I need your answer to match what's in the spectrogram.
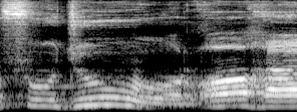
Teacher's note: یہاں پر واو کے اوپر جزم ہے تو واو کو جیم سے ملا کر پڑھیں گے، فجو، اور کھینچ کر پڑھیں گے کیونکہ یہاں پر واو مدہ بھی ہو رہا ہے، واو ساکن سے پہلے پیش ہے تو واو مدہ ہو تو ایک الف کے برابر اس کو کھینچ کر پڑھیں گے، را کو موٹا کر کے پڑھیں گے، را کے اوپر زبر ہے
